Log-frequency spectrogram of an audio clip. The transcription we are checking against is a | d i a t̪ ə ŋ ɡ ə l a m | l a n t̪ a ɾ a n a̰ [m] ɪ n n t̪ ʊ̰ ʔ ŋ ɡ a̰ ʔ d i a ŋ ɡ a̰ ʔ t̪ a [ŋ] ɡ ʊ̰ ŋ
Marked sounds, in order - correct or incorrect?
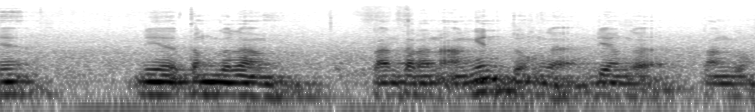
incorrect, correct

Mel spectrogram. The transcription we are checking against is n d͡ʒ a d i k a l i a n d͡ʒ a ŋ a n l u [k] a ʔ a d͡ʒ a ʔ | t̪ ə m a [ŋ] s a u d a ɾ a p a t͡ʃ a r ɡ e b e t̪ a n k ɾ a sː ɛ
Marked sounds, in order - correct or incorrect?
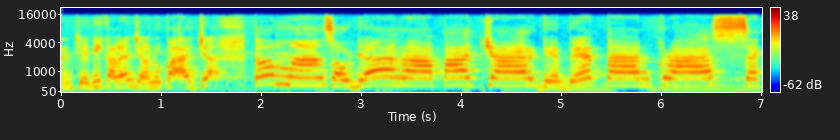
incorrect, incorrect

